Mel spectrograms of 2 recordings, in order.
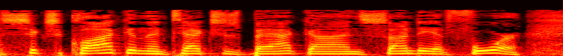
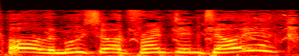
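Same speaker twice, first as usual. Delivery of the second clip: moose from Vacation; 6 semitones higher than usual. Acted. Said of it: "the moose from the Vacation movie".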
